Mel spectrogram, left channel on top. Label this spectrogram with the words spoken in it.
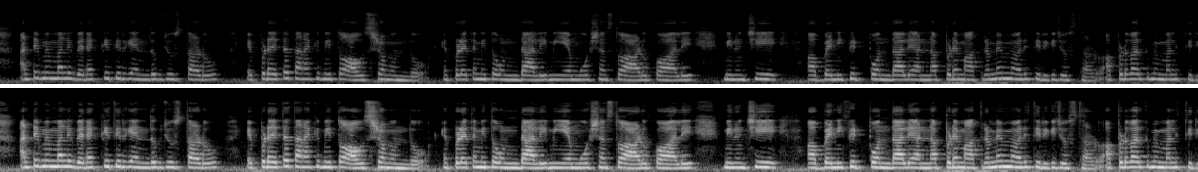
అంటే మిమ్మల్ని వెనక్కి తిరిగి ఎందుకు చూస్తాడు? ఎప్పుడైతే తనకి మీతో అవసరం ఉందో, ఎప్పుడైతే మీతో ఉండాలి, మీ ఎమోషన్స్తో ఆడుకోవాలి, మీ నుంచి బెనిఫిట్ పొందాలి అన్నప్పుడే మాత్రమే మిమ్మల్ని తిరిగి చూస్తాడు. అప్పటి వరకు మిమ్మల్ని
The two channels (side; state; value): left; quieter; 15.6 dB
